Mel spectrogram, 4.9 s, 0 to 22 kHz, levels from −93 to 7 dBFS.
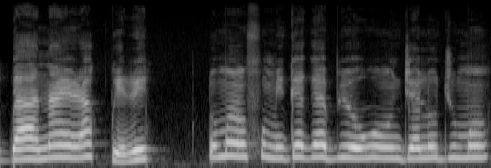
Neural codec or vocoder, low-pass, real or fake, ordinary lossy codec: none; 19.8 kHz; real; none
